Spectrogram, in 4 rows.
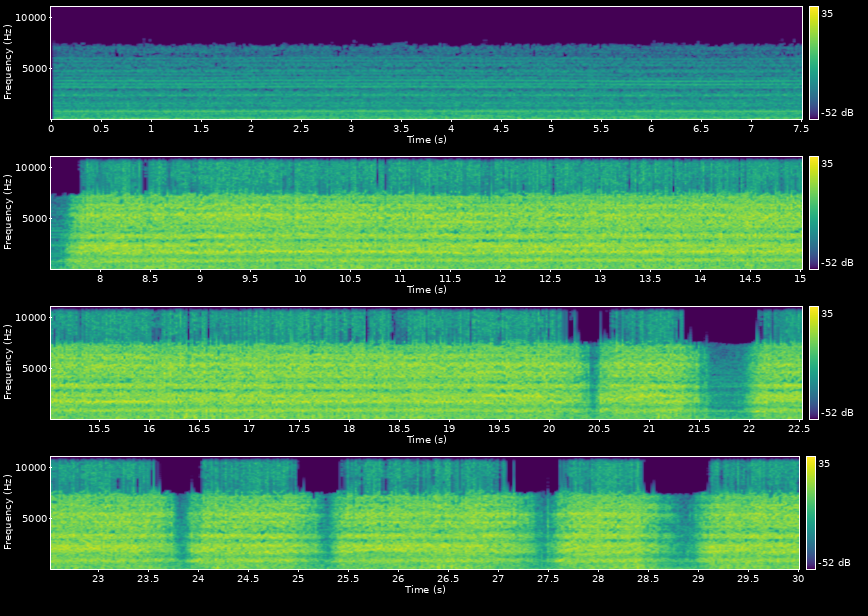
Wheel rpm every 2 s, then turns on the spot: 0, 0, 0, 20, 200, 230, 230, 230, 230, 220, 100, 130, 130, 140, 130.
20-22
